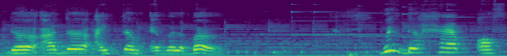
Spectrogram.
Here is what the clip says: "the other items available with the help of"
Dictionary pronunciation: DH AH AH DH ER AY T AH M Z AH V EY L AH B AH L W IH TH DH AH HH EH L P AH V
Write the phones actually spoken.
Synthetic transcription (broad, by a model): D AH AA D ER AY T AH M AH V EY L AH B AH L W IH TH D AH HH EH P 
